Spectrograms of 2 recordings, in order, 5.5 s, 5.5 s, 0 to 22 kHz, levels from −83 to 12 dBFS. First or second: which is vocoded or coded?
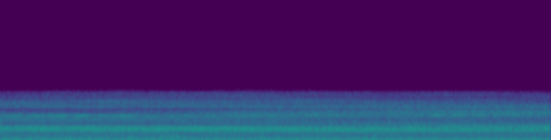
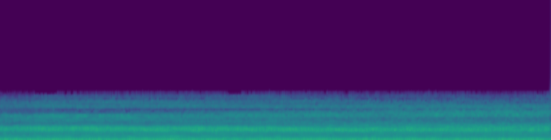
second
